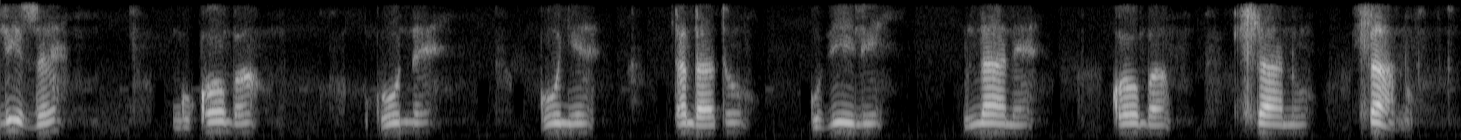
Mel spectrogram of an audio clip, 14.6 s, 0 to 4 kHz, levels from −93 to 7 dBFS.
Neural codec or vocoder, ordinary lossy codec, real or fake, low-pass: none; none; real; 3.6 kHz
